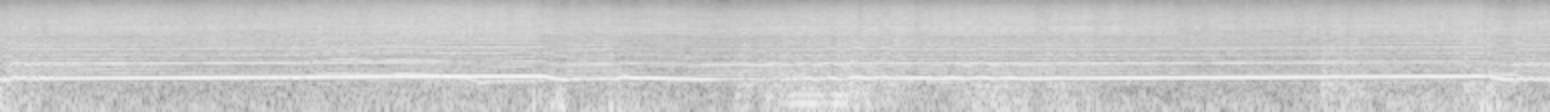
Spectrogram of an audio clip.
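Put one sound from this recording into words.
A racing car engine screams steadily at high revs, shifting pitch briefly now and then.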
